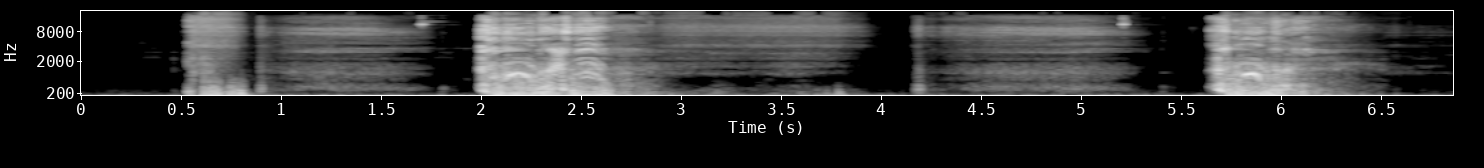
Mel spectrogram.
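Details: Three forceful coughs from the recording person, each followed by a long, audible, breathy in-breath.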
